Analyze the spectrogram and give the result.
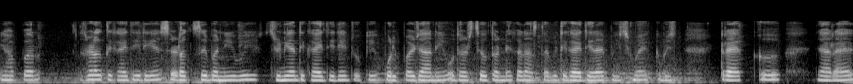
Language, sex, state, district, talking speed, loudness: Hindi, female, Chhattisgarh, Kabirdham, 260 wpm, -18 LUFS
